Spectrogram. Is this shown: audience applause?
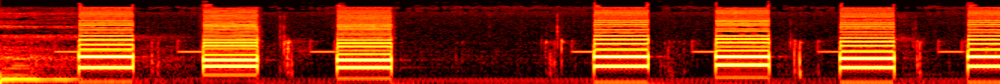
no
